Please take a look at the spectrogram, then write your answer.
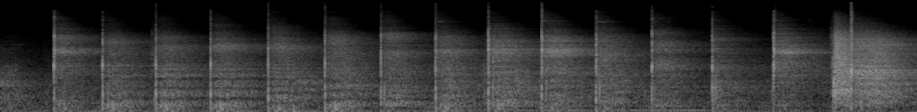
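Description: Anchor bolts are hammered into a concrete floor to mount a car lift, about fifteen sharp, evenly spaced metallic hammer blows, loud and close, with no talking.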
